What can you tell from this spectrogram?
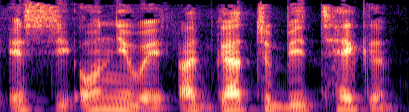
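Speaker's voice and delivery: ordinary delivery, nothing marked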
